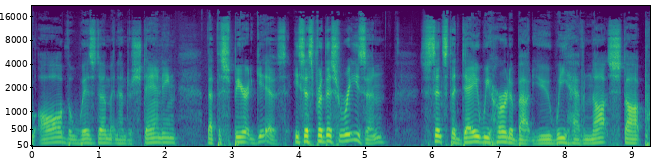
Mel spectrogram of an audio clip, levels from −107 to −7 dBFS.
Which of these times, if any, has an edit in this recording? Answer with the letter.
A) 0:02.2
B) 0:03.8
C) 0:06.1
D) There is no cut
B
